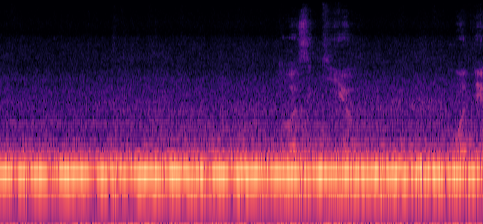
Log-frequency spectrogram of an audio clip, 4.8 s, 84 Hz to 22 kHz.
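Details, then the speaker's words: Electrolux LT 12B washing machine on the spin cycle: loud, steady mid-pitched drone. The owner suspects the bearing, but the cause is not yet confirmed. "Fala galera, para vocês que devem estar com o mesmo problema da minha máquina, olha o barulho que está fazendo no rolamento."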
